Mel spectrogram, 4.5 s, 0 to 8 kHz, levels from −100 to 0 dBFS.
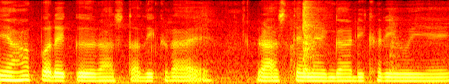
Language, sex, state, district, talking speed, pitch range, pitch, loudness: Hindi, male, Gujarat, Gandhinagar, 185 wpm, 125-135 Hz, 130 Hz, -15 LUFS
